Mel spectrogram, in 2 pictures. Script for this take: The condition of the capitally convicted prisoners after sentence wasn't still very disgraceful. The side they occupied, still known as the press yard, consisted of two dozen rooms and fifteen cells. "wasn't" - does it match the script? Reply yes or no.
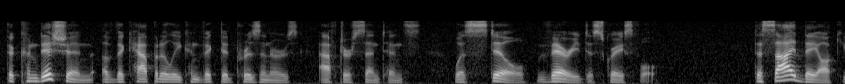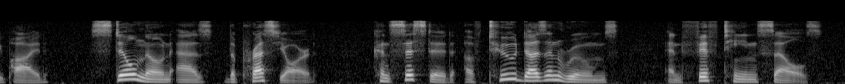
no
